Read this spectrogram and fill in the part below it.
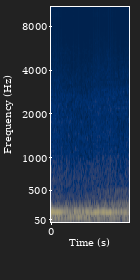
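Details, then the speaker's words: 2008 Chevrolet Silverado V8, almost 120,000 miles, after throttle position sensor replacement and the idle relearn: a deep, steady, even rumble with no misses, ticks or surging, sounding normal on throttle, with no check-engine light. Normal idle. "everything sounds normal we hit the gas it sounds normal"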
